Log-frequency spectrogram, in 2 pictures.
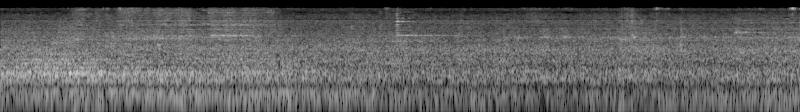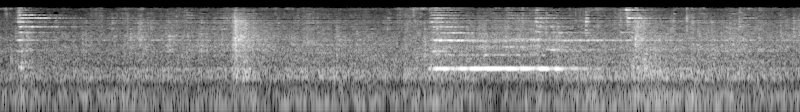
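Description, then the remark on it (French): A tram to Fontenay-les-Roses rolls steadily along rails with a low continuous rumble, punctuated by a few metallic clanks and a brief high squeal near the end. No one speaks. “Prenons le tramway jusqu'à Fontenay-les-Roses.”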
